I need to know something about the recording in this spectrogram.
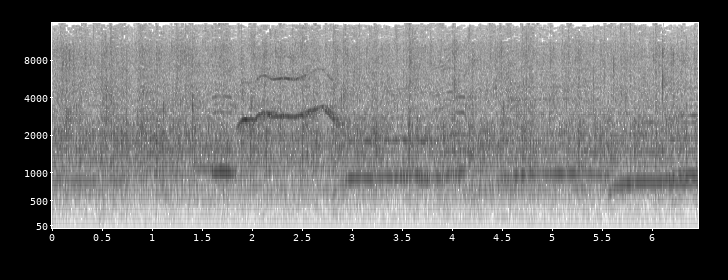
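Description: Shrill whistles rise from a crowd.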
